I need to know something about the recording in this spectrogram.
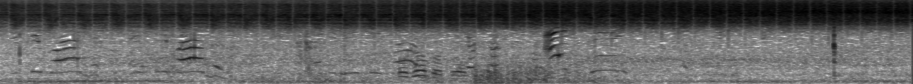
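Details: Green annual cicada, Tibicen linnei, singing in the treetops: a loud, steady high buzz pulsing about three times a second, with scattered short chirping and squeaky calls from other animals beneath it during the first six seconds.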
